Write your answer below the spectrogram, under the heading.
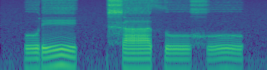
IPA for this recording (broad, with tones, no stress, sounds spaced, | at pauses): o˩ ɾ e˩˧˩ | x aː˩ θ oː˩ x o˩˧˩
